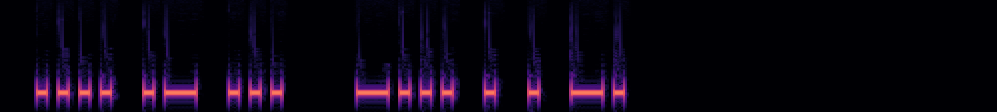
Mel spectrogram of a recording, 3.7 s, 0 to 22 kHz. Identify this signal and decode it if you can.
Morse code, heard as a keyed tone, about 40 wpm, 700 Hz. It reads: HAS BEEN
